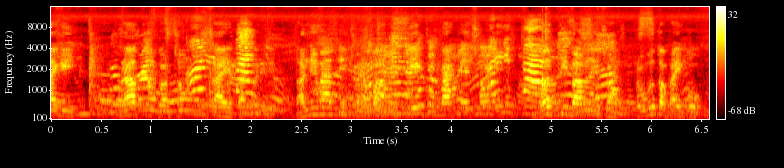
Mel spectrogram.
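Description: Speech only: a spoken prayer in Nepali, with voices running on continuously and overlapping.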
